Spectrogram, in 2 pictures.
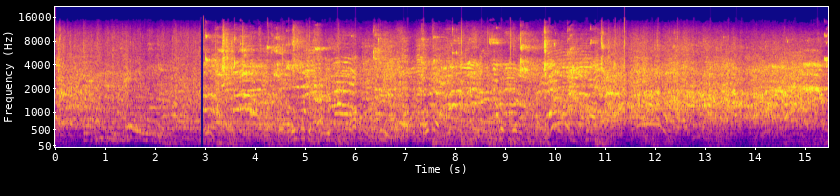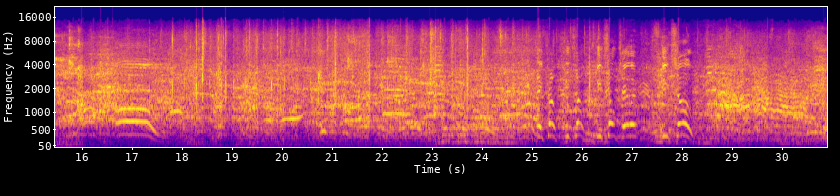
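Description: Live high school basketball game in a gym: a ball dribbling on the hardwood court, sneakers squeaking, and spectators talking and shouting, with the echo of a large hall.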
